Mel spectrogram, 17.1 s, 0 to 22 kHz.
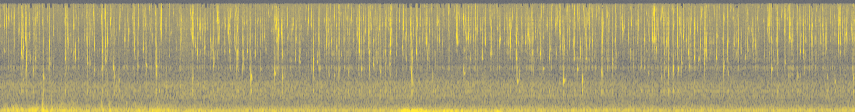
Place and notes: Murray's Passage, Minstead, UK - 043 Brook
